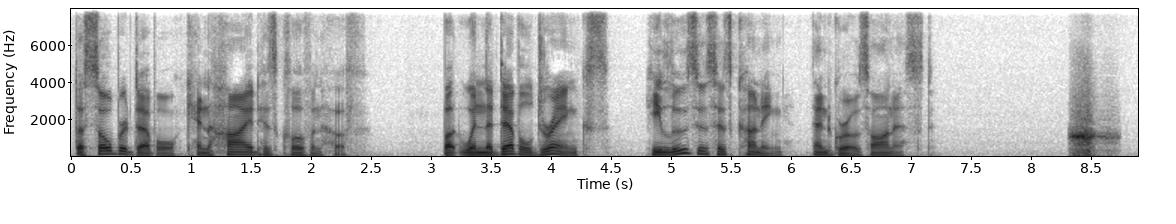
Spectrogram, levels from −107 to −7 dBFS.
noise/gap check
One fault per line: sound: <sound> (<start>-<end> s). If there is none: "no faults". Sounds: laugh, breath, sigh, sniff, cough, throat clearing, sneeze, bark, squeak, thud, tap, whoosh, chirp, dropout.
sound: whoosh (8.3-8.8 s)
